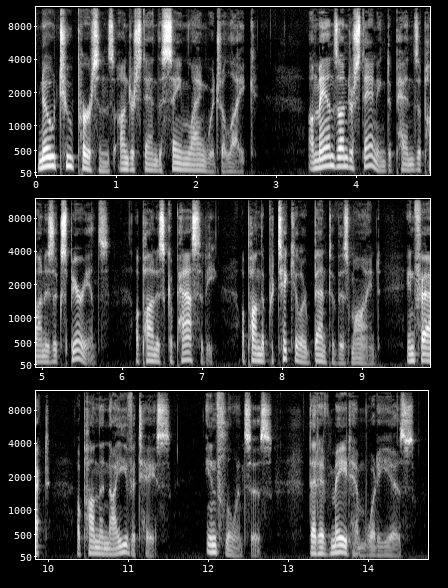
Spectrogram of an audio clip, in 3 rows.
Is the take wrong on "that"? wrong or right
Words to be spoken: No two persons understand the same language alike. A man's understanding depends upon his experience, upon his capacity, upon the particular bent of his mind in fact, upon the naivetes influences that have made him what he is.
right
